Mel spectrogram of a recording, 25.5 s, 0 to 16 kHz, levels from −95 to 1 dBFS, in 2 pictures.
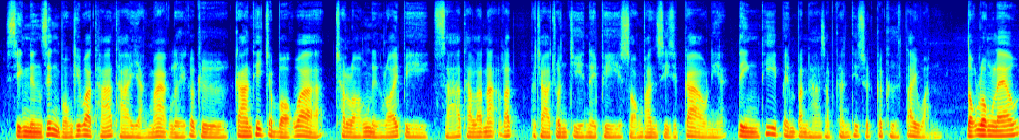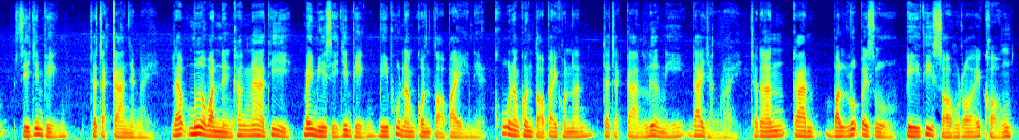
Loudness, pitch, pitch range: -19 LUFS, 110 Hz, 100-125 Hz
